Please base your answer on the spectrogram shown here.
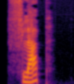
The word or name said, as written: flap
